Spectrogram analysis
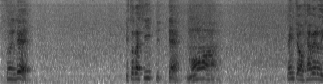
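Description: A man's voice: mid-range voice, a little hiss or hum, rough recording. A talkative middle-aged man, the manager of a bento shop, telling stories in casual chat. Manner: talkative, lively storytelling.

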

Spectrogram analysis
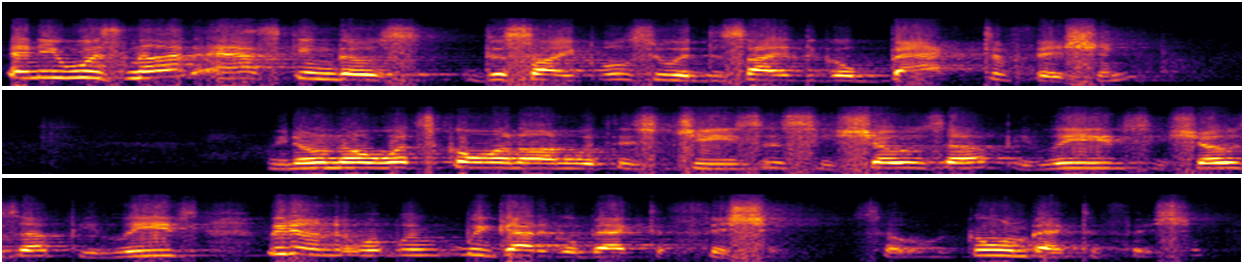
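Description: A man's voice: high voice, moderate pace, long reverb tail, background noise. A man preaching a sermon in a conversational way, calling out to the congregation for responses. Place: church sanctuary.

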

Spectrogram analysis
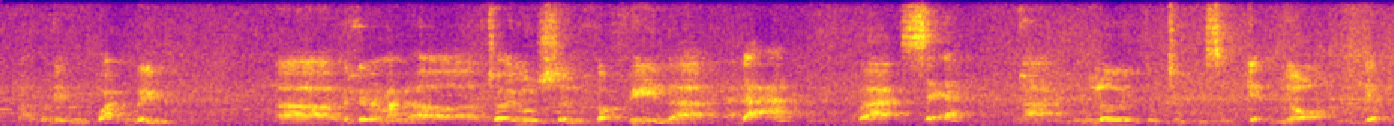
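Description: A man in his thirties, a cafe owner, answering interview questions earnestly with many hesitant fillers, inside a small cafe. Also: mid-range voice. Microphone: far camera. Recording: echoey room, from far off, noisy.

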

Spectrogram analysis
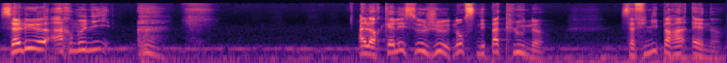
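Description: A man hosting a live let's-play, chatting to his viewers and reacting excitedly to the game. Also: high-pitched, a little hiss or hum. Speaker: gaming streamer, host.

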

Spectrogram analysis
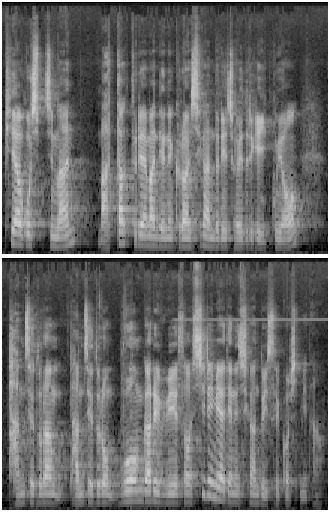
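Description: A man's voice: mid-range voice, brisk. A male pastor preaching a sermon, stressing words emphatically and asking the congregation rhetorical questions.

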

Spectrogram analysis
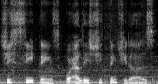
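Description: A man's voice: fairly low pitch, expressive, slow pace, a little mellow, faint music behind. Man reading as a guilt-ridden old soldier. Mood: somber. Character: guilt-ridden former male army soldier.

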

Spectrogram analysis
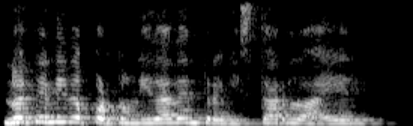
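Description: A woman interviewer, asking measured, probing questions. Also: a little high, echoey room.

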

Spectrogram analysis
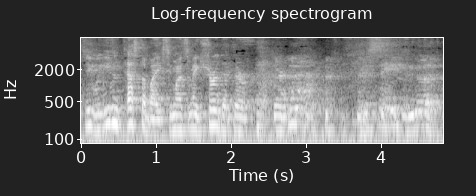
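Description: A middle-aged man giving a casual walking tour of a large warehouse as an auctioneer, chatty and playful, listing items in quick repeats. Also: fairly high pitch. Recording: roomy warehouse echo, faint background noise.

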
